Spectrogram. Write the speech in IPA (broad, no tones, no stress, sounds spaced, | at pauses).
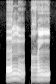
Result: ə ŋ ũ | ʁ ĩ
